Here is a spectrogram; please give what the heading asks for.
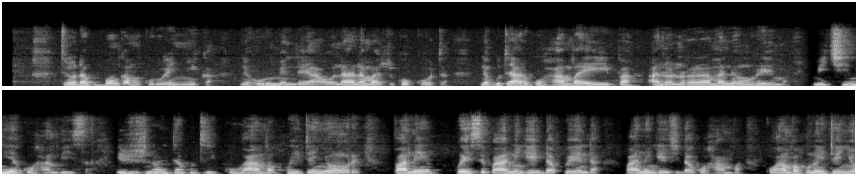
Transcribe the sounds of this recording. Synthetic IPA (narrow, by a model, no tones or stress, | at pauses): tino̞ɗakuɓo̞ŋɡamukuɾuwe̞ɲika | ne̞ɦuɾume̞nde̞jawo̞naːnamaʐiko̞ko̞ːta | ne̞kutiaɾikuɦambaeipaa̰n̤uano̞ɾaramane̞uɾe̞ma | mit͡ʃinije̞kuɦambiːsa | iʐiʐino̞itakutikuɦambakuiteɲo̞ɾe̞pane̞kwe̞se̞kwaːne̞ŋɡe̞iɗakue̞nda | kwaːne̞ŋɡe̞it͡ʃiɗakuɦamba | kuɦambakuno̞itaɲoː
